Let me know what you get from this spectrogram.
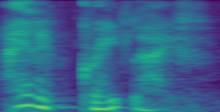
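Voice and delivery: whispered wistful line, imitating; breathy whisper. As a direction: hush it out, sighing. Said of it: "so she was like".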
